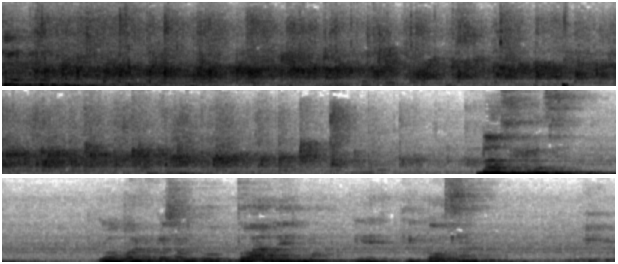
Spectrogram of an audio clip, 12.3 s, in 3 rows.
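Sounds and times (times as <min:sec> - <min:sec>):
audience applause: 0:00.0 - 0:07.2
speech: 0:07.3 - 0:08.0, 0:08.8 - 0:11.5.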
